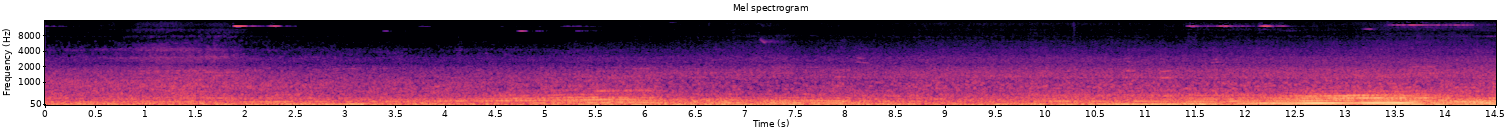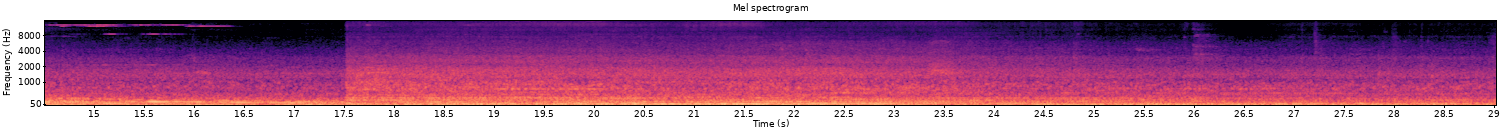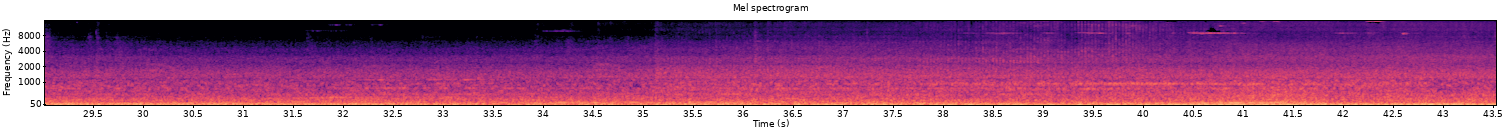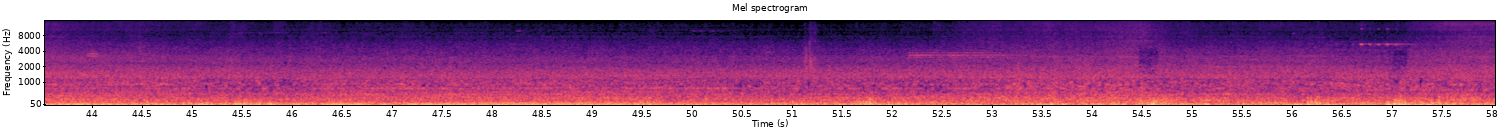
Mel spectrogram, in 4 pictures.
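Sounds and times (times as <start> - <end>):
cars passing close by: 0.0 - 30.0, 34.0 - 52.4.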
